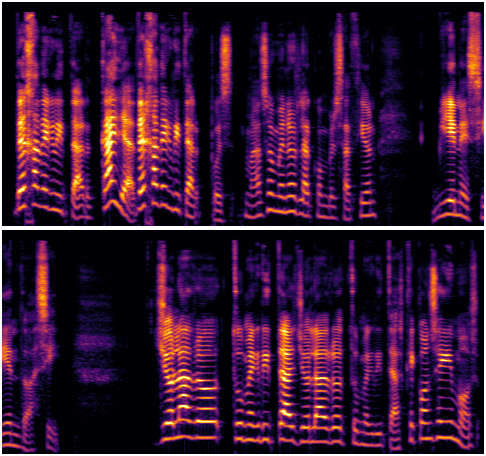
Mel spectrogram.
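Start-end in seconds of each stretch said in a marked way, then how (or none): 0.1-2.0 higher and louder, hammed-up shout of the cartoon dog; a dog yelling stop yelling; mock yell back. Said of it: "y el perro al humano". 6.3-7.8 emphatic mock shout. Acting out dog and owner.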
